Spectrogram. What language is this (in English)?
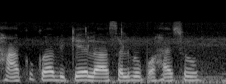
Assamese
